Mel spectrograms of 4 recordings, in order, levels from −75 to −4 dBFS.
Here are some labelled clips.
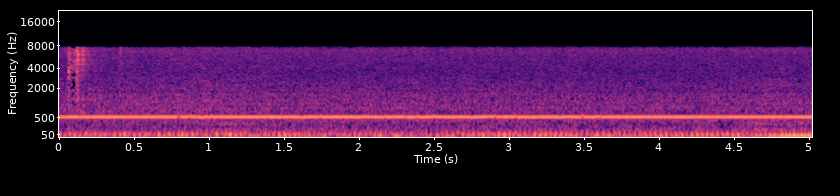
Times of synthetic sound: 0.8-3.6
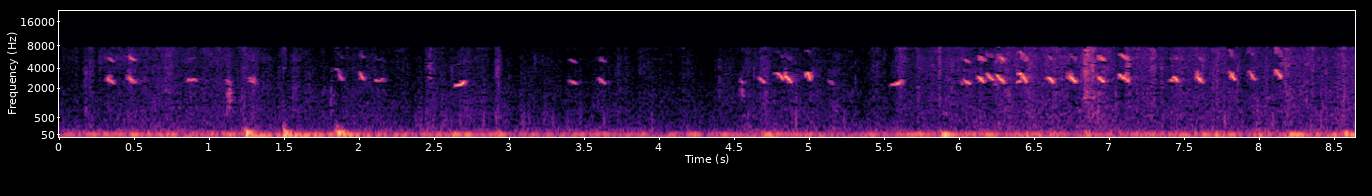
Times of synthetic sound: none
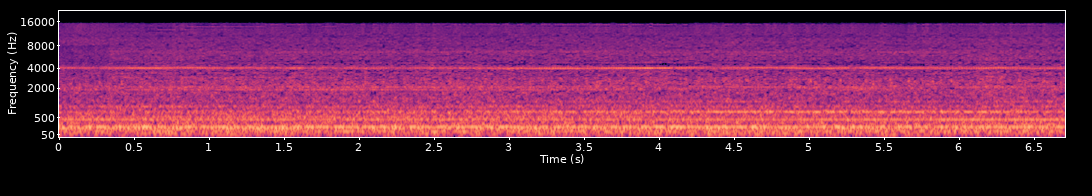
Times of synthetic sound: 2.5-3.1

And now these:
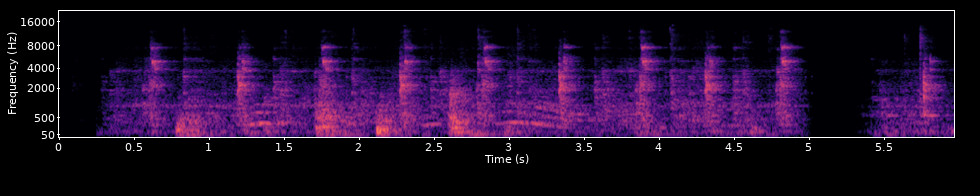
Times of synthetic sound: none

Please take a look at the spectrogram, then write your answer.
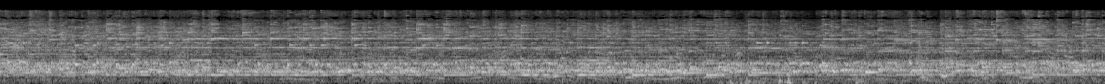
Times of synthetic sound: none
